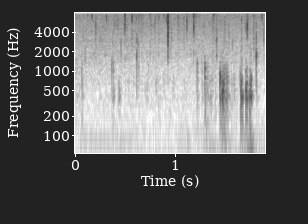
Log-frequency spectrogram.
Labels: {"label": "biophony, knock croak", "recorder": "SoundTrap 300"}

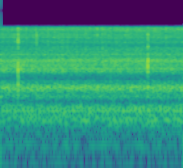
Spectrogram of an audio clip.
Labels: {"label": "anthrophony, boat engine", "recorder": "HydroMoth"}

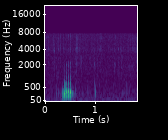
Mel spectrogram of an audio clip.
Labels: {"label": "biophony, growl", "recorder": "SoundTrap 600 or HydroMoth"}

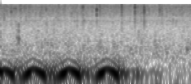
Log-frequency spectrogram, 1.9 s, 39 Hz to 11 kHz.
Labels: {"label": "biophony", "recorder": "SoundTrap 300"}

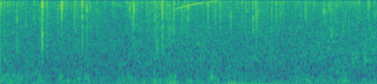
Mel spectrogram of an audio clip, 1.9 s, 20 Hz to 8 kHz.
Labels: {"label": "biophony, dolphin", "recorder": "SoundTrap 500"}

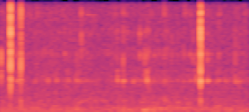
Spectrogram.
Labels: {"label": "ambient", "recorder": "HydroMoth"}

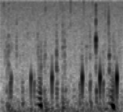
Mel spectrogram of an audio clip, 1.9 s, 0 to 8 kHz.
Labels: {"label": "biophony, knock croak", "recorder": "SoundTrap 300"}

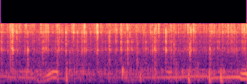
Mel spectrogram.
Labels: {"label": "biophony, cascading saw", "recorder": "HydroMoth"}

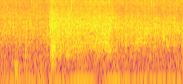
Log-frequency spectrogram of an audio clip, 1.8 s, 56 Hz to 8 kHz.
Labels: {"label": "anthrophony, boat engine", "recorder": "SoundTrap 500"}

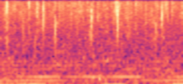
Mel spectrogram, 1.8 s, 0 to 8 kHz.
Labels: {"label": "biophony, midshipman", "recorder": "SoundTrap 500"}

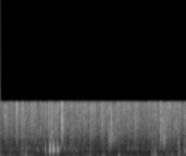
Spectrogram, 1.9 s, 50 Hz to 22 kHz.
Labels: {"label": "biophony, damselfish", "recorder": "SoundTrap 500"}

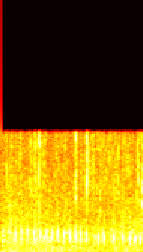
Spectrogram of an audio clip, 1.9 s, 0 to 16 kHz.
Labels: {"label": "biophony, rattle", "recorder": "SoundTrap 500"}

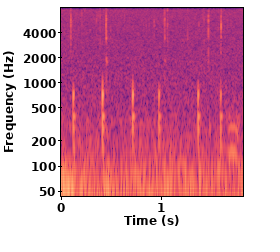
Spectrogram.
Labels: {"label": "biophony, knock croak", "recorder": "SoundTrap 300"}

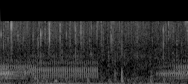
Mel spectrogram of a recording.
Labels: {"label": "biophony, croak", "recorder": "SoundTrap 500"}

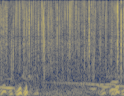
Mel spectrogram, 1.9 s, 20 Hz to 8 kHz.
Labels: {"label": "biophony, cascading saw", "recorder": "SoundTrap 600 or HydroMoth"}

